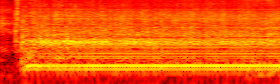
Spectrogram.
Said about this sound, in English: And finally, the blender.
